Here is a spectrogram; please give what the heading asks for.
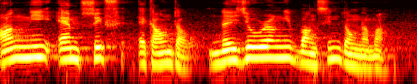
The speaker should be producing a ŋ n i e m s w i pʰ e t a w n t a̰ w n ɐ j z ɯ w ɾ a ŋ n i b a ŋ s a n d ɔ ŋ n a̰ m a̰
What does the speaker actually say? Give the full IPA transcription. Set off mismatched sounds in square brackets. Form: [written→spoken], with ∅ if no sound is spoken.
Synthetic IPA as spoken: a ŋ n i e m s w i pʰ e [t→k] a w n t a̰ w n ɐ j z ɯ w ɾ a ŋ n i b a ŋ s [a→i] n d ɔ ŋ n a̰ m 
